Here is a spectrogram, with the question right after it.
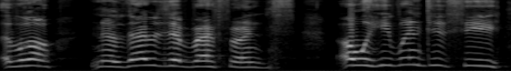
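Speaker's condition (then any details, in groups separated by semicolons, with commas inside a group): Cerebral palsy; especially without yoga or exercise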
